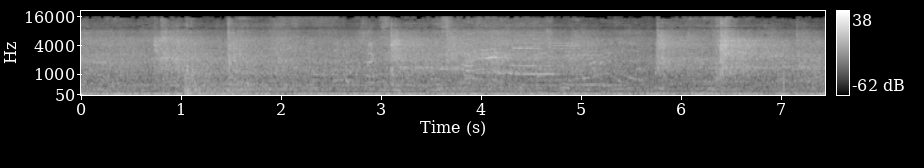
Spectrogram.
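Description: Hockey sticks clack against the puck in a large echoing rink.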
